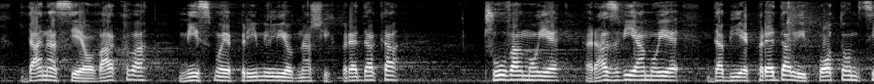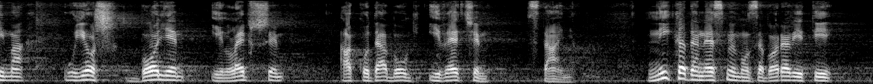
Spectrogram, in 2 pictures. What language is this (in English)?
Serbian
